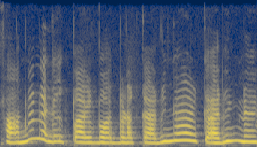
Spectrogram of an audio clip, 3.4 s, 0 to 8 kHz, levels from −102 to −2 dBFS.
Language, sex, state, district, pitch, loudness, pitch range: Hindi, female, Himachal Pradesh, Shimla, 290 Hz, -15 LUFS, 270-335 Hz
